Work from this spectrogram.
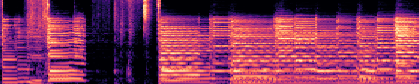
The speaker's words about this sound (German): Wir haben jetzt mal die zwei. Ich denke mal, das war ein, klang so ein bisschen wie ein Flanger. Ne? Ja.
